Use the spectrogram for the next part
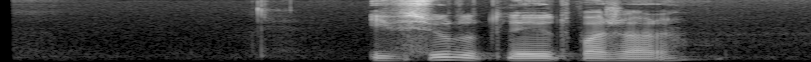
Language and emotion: Russian, neutral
